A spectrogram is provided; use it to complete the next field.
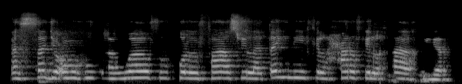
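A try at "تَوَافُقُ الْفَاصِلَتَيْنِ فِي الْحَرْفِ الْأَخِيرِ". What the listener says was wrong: ini Mbak, ini ada yang salah. Tawafuk, bukan wafuk. Nggak ada bahasa Arab wafuk, nggak ada. Tawafukul fasilataini fil harfil akhir. Ya, kurang nih.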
